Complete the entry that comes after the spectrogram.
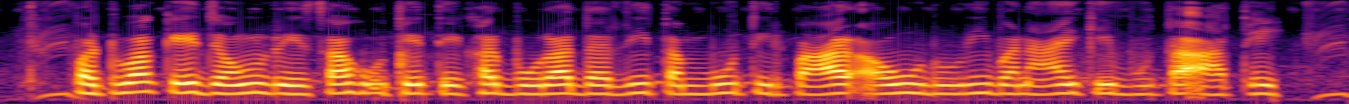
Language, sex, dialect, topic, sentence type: Chhattisgarhi, female, Western/Budati/Khatahi, agriculture, statement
